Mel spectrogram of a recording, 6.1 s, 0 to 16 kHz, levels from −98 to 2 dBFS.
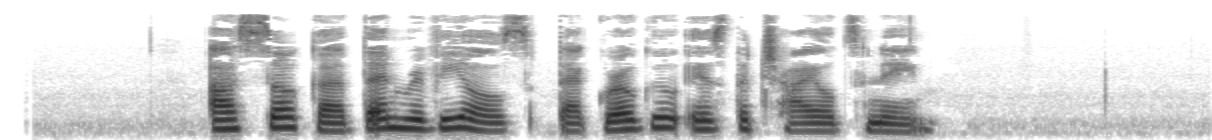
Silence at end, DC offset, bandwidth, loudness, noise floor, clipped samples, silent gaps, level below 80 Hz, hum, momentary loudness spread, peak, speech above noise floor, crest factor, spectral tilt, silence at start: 1.4 s; under 0.1%; 11.5 kHz; -22 LUFS; -66 dBFS; under 0.1%; none; -74 dBFS; none; 8 LU; -2 dBFS; 45 dB; 22 dB; -5 dB/octave; 1.05 s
